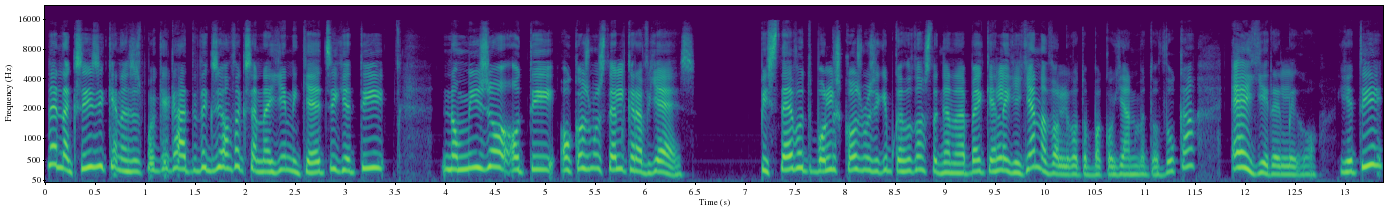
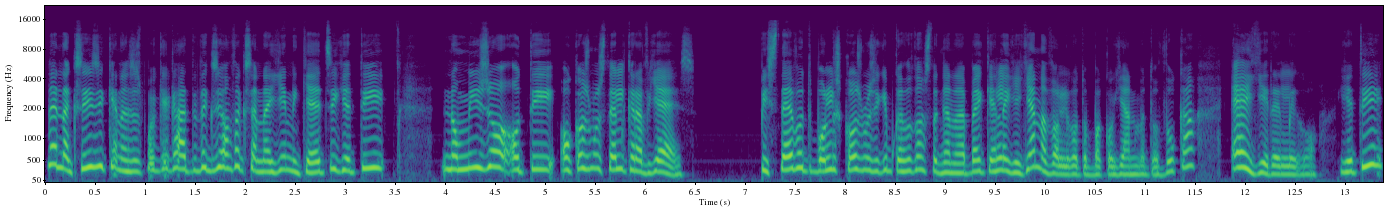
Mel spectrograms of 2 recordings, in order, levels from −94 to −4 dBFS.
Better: first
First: none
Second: muffled; slightly; fading above 3 kHz

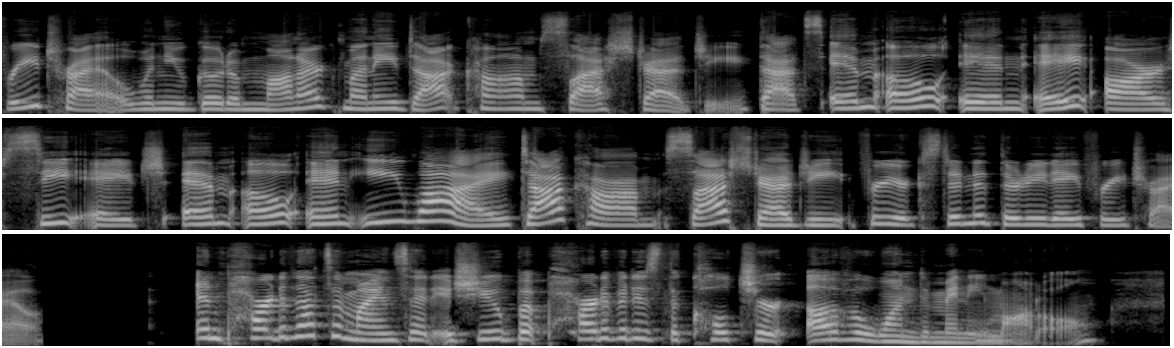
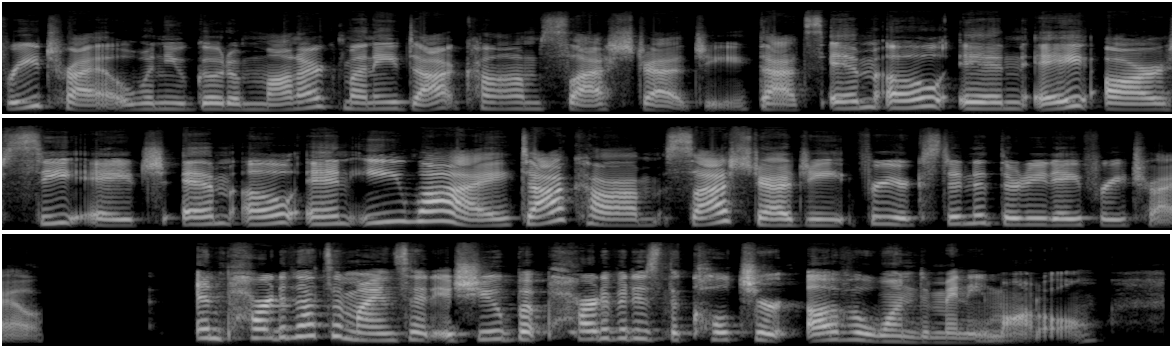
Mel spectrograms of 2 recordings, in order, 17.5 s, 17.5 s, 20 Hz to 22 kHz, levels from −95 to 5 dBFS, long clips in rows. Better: first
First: none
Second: thin; somewhat; fading below 350 Hz

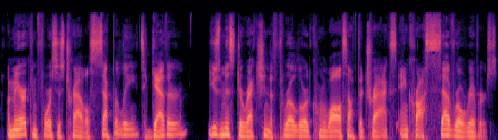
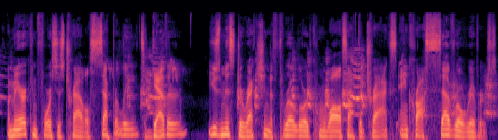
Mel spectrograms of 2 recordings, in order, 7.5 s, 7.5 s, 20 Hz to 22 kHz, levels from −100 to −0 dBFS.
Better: first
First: none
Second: animal sounds; loud; throughout; 9 dB below the speech

